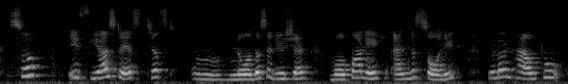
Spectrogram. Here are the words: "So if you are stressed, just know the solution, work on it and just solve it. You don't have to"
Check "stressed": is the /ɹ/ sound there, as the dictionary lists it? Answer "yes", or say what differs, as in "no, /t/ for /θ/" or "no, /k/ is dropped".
no, /ɹ/ is dropped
